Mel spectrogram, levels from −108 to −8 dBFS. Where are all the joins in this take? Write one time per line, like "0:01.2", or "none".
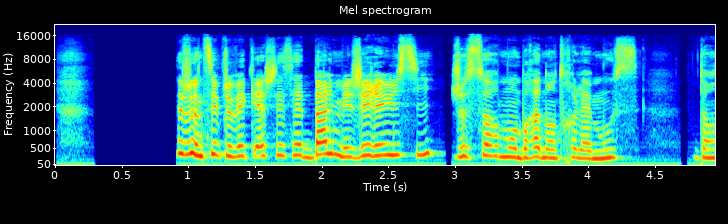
0:01.2
0:02.9

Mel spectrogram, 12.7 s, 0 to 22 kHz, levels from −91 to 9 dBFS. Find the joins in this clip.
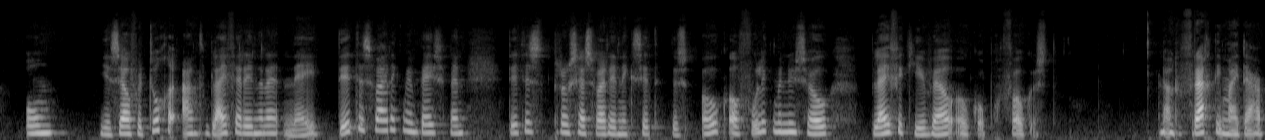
none

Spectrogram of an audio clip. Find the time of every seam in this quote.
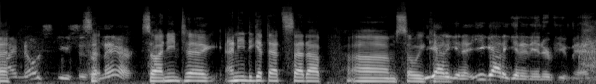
none

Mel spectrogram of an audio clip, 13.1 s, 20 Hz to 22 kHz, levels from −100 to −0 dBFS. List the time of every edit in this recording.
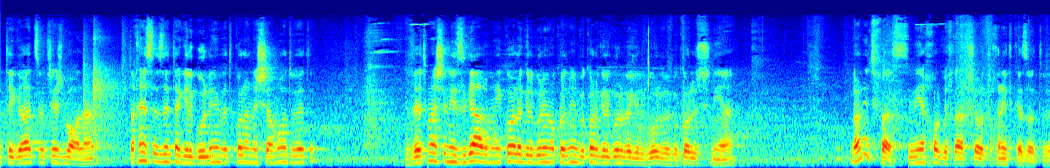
0:05.3
0:11.4

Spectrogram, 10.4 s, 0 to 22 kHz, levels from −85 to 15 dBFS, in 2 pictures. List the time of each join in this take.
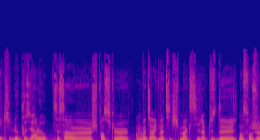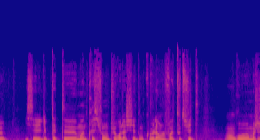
0:01.1
0:03.1
0:04.7

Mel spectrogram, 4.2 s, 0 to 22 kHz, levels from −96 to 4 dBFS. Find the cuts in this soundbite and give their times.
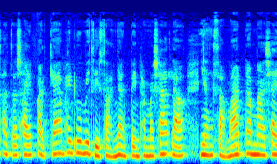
0:03.0

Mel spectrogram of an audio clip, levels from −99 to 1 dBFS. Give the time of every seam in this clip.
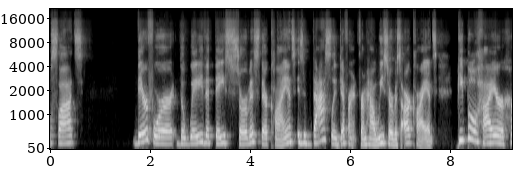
none

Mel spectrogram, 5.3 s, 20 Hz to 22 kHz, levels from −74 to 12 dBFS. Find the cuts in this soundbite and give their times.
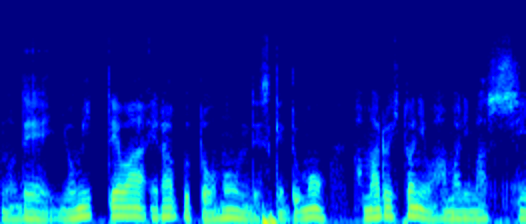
0:03.4

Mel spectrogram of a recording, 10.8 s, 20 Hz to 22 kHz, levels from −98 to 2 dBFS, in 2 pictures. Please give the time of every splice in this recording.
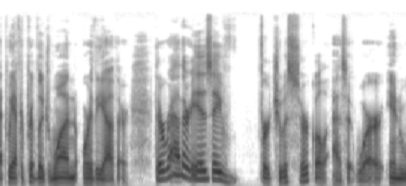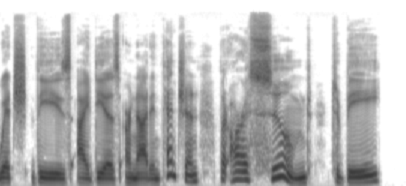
none

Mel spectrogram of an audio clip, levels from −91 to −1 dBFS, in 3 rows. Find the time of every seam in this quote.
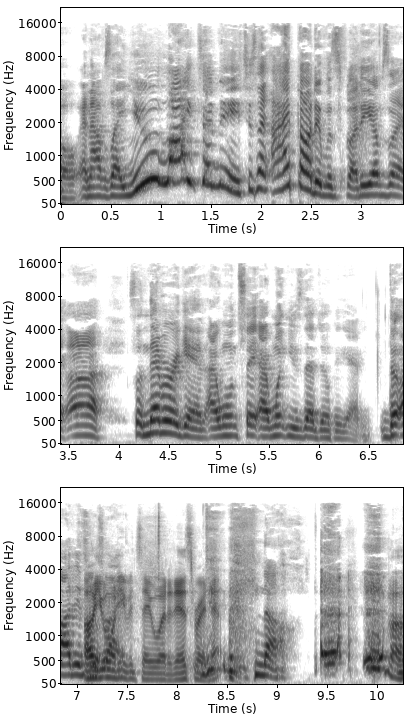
none

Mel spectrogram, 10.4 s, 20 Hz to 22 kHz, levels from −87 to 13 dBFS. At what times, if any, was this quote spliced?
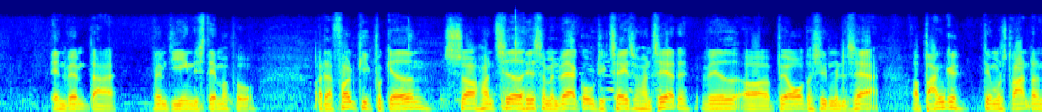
0:05.2

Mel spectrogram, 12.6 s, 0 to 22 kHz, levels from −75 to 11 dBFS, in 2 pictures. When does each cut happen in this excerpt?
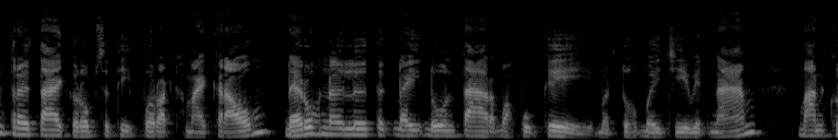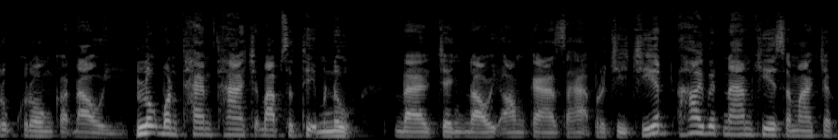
0:02.1
0:07.3

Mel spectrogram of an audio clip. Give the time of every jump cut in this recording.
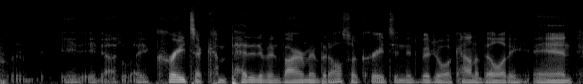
none

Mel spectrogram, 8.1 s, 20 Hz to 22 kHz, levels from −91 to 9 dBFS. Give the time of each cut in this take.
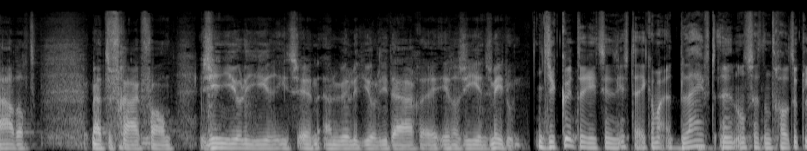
0:04.9
0:06.2

